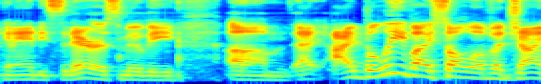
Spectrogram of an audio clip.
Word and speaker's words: Sidaris: Andy Sidaris. Sidaris.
